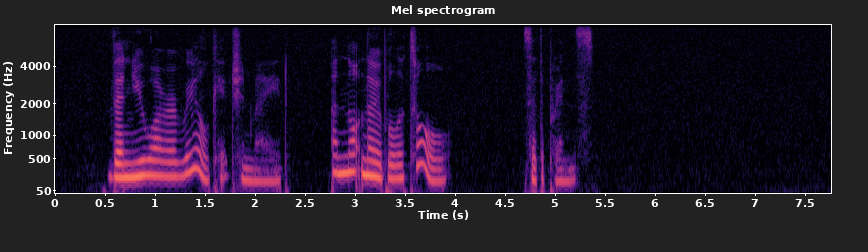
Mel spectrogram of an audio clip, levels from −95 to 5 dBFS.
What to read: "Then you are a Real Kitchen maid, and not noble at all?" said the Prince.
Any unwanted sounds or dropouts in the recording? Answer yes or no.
no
